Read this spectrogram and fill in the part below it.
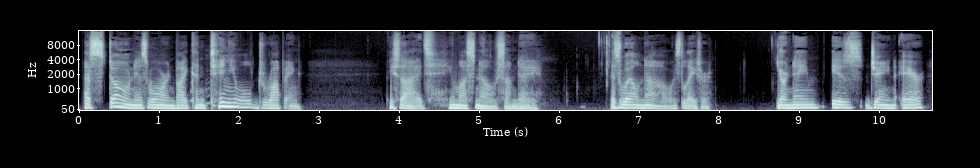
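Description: A woman voicing a stern, cold young male clergyman who speaks in a grave, dry, measured way. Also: rumbling low, lively intonation, dark tone, dry recording, pitched below the performer's own voice, exaggerated voice.

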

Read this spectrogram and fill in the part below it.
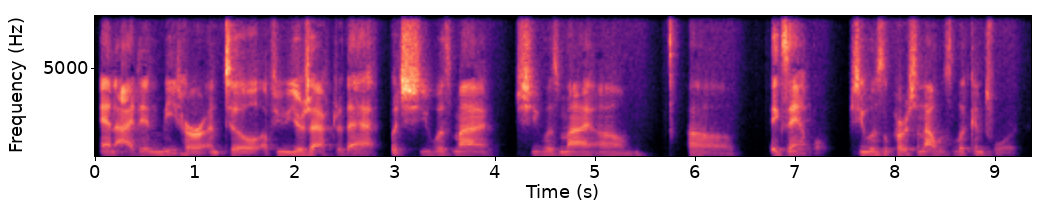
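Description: A man with a medium-pitched voice talks off the cuff on a panel. His delivery is somewhat halting, with words repeated as he goes. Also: flat delivery, vocal fry, a bit bright. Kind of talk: spontaneous panel talk.

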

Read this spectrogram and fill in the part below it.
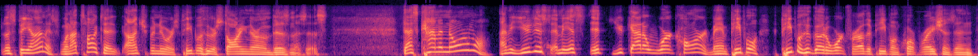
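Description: A man's voice: fairly high pitch, big pitch swings, a little fast. An enthusiastic male radio host who doubles back on his words as he talks. He is recorded close and dry in a studio, with a slightly muffled, narrow sound and no room echo. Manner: enthusiastic, repeats words as he restarts. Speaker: radio talk show host. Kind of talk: upbeat interviewing, chatty lead-ins.

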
